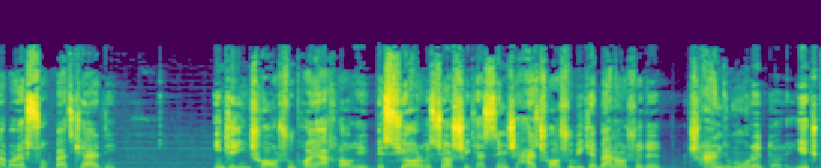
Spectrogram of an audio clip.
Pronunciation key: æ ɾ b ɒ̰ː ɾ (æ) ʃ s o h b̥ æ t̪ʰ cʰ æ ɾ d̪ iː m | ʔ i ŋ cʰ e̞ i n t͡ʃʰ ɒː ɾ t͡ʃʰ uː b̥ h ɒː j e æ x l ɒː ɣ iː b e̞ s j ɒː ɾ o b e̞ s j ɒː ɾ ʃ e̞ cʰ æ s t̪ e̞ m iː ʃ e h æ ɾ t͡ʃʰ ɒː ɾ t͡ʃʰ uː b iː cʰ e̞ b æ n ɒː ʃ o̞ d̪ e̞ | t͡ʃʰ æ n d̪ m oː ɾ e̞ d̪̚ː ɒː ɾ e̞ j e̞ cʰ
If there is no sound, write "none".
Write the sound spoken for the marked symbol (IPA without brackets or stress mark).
æ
